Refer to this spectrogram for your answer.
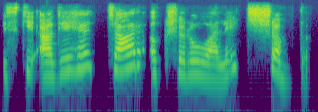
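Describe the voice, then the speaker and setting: This is a female teacher with a high, animated, somewhat bright voice, leading first graders in an online lesson. She breaks words into syllables slowly and clearly, and she answers her own questions to the class. No echo is present.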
